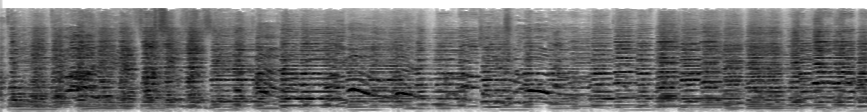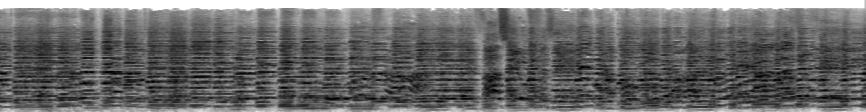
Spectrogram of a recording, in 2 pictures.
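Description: Two accordions playing a traditional Portuguese folk medley together, a melody over a steady, regular bass rhythm.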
